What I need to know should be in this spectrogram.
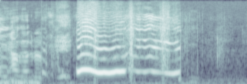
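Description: A man shouts out loudly with a drawn-out voice.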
